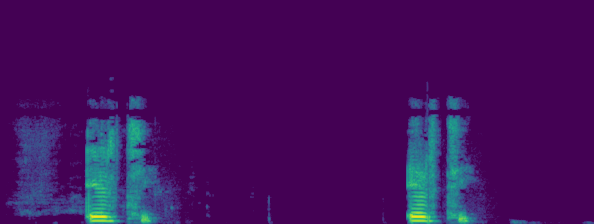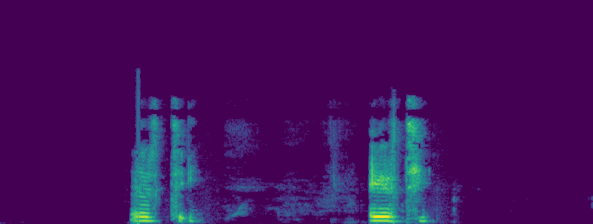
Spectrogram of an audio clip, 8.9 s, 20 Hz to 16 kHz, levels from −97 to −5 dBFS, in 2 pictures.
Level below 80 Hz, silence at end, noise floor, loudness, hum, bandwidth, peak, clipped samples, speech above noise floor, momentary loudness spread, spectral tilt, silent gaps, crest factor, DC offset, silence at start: -68 dBFS; 1.25 s; -73 dBFS; -16 LUFS; none; 9.4 kHz; 0 dBFS; under 0.1%; 57 dB; 22 LU; -2.5 dB/octave; 1.61-2.00 s, 2.06-3.04 s, 4.26-4.35 s, 4.54-4.60 s, 4.66-5.38 s; 22 dB; under 0.1%; 0.65 s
